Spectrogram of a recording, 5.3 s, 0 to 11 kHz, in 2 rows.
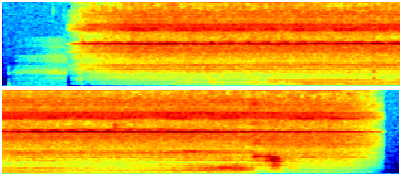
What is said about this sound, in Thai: มีชนิดที่ 7 ก็พบในเมืองไทยเช่นกัน นั่นก็คือหมีหมาหรือหมีคนหมีหมา เป็นหมีที่มีขนาดเล็กที่สุดในโลก ความยาวของตัวยาวราวๆ1เมตรนะคะ ตรงหน้าอกมีขนสีขาวนวลเป็นรูปตัวยูค่ะ ที่มีชื่อว่าหมีหมา ก็เพราะว่าเจ้าหมีตัวเนี้ยมีเสียงร้องคล้ายกับเสียงหมาขู่แบบนี้ค่ะ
